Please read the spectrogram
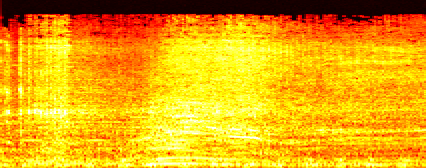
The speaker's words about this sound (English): He'll keep on fixing bikes, teaching little kids, and getting better at wheeling a moped. Nah, I'm going to try to wheelie it, though. Let's see.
